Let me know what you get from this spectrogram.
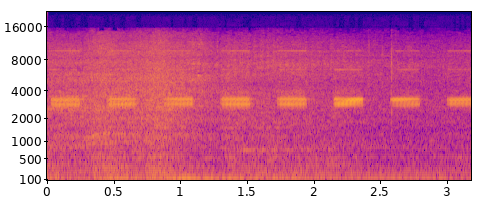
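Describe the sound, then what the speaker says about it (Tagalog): A tire pressure monitoring system sounds its alarm because no sensor is detected: a steady run of short, high beeps at an even fast pace, fairly faint, over a low background hum. "So nag-a-alarm kasi wala siyang ma-detect na pressure monitor."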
